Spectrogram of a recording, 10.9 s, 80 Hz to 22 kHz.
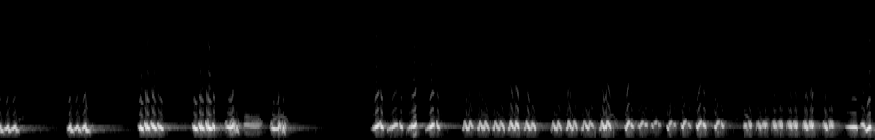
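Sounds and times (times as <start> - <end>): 
Northern cardinal giving loud whistled phrases: 0.0 - 3.8, 4.6 - 10.9.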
